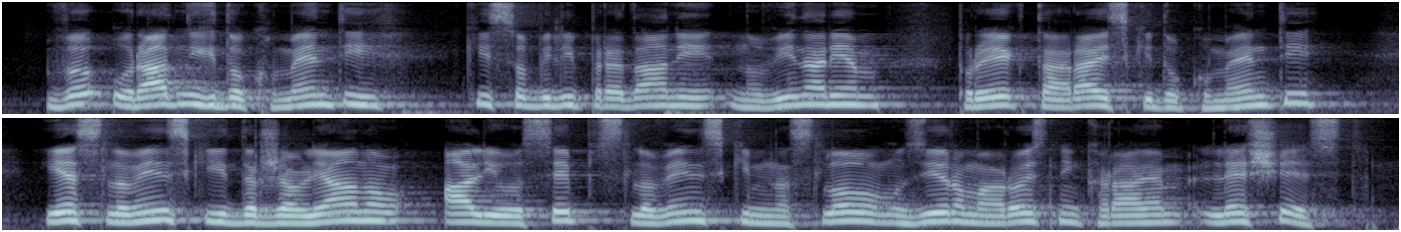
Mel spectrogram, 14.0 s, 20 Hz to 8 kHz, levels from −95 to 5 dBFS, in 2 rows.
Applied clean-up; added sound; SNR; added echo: none; none; none; none.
